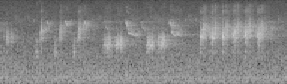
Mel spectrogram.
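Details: Oriental Reed Warbler singing loudly in reed beds at Kitamoto Nature Observation Park in early summer, when the reeds grow tall, its song rendered 'gyogyoshi, gyogyoshi'. Harsh, grating chattering notes come in quick bursts and end in a rapid, dense rasping run.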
